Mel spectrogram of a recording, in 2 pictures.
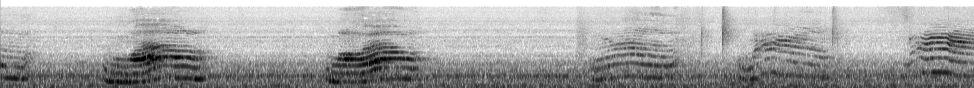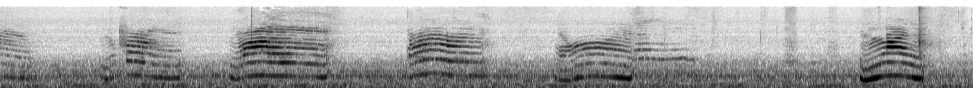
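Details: Cat meowing repeatedly, roughly ten short arched cries arriving every one to two seconds, several pitched higher and more urgent, with a constant low background hum indoors.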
